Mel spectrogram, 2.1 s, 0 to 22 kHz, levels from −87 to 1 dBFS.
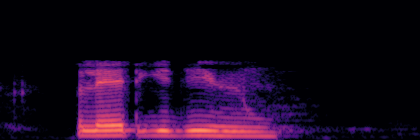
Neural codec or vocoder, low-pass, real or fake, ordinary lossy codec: none; 3.6 kHz; real; MP3, 32 kbps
